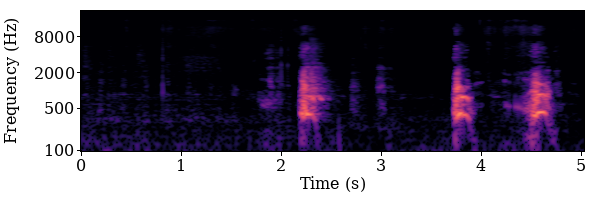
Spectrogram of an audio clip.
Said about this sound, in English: Yeah, and then finally we have the bark of the Rhodesian Ridgeback. So it's pretty big and powerful, I will say. Makes sense. Big dog.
